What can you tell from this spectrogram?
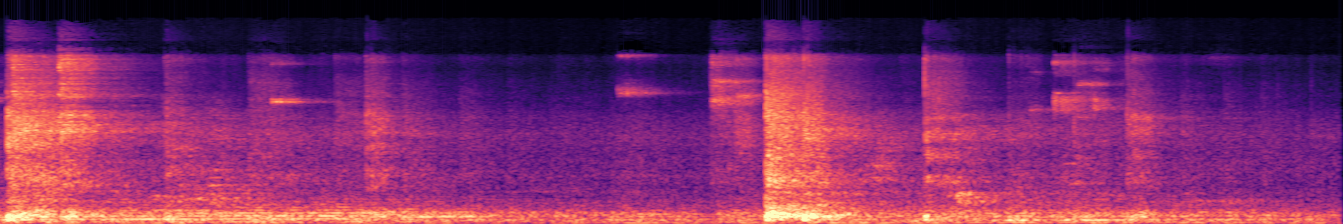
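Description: Volleyballs being hit and bouncing on a hard court floor: irregular sharp slaps and thuds with a short echo, the loudest about eight seconds in, with children's brief shouts between them.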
